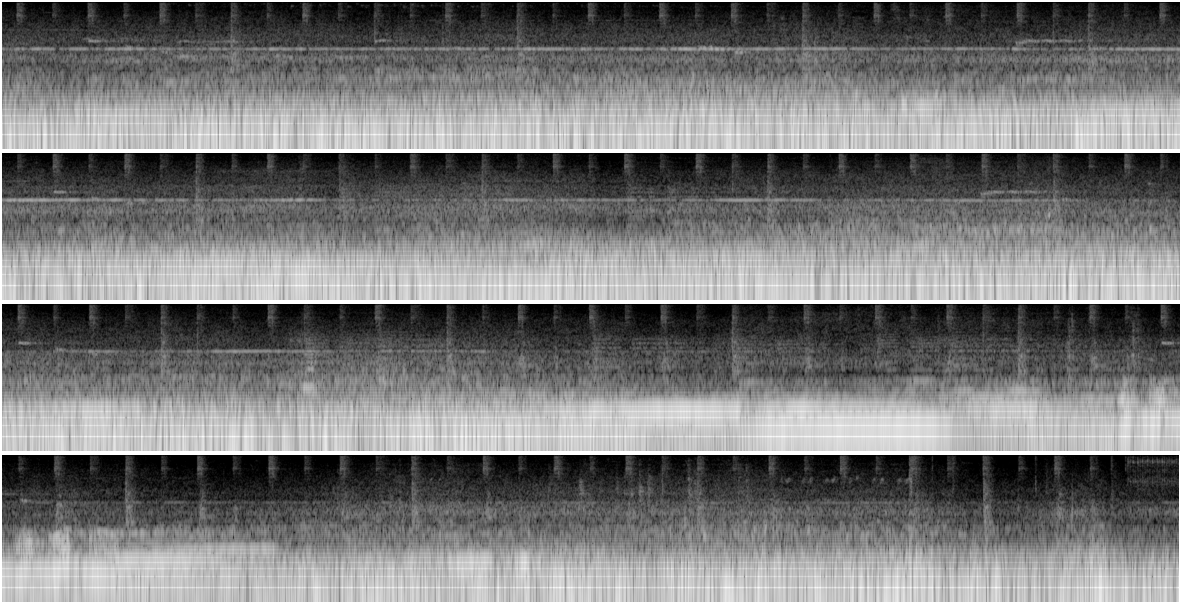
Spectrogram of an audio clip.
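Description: Busy street traffic: cars and vans passing close by, their engines rising and falling in pitch as they accelerate and pass, with music playing throughout.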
